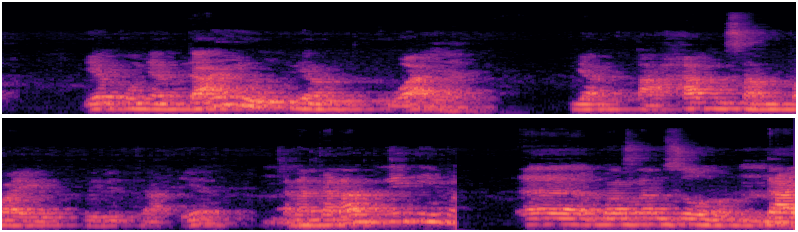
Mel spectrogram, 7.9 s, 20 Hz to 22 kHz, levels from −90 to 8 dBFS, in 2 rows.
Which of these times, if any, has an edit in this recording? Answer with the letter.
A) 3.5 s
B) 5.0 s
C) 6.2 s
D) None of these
C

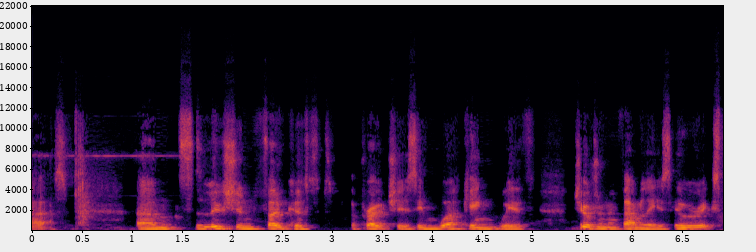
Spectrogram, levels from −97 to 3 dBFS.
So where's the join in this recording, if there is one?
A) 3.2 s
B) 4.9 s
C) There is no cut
C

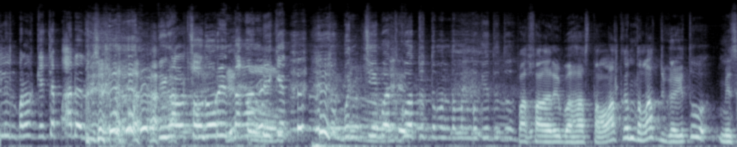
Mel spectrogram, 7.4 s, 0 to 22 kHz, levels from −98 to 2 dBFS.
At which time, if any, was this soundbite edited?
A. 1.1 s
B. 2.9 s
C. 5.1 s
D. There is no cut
C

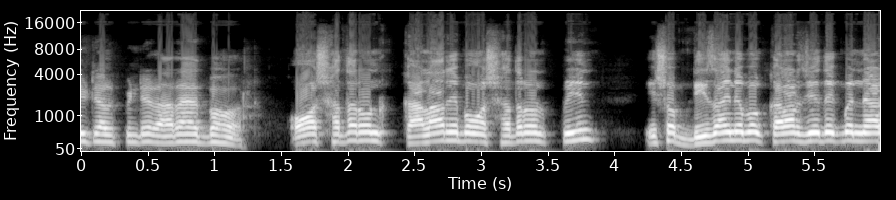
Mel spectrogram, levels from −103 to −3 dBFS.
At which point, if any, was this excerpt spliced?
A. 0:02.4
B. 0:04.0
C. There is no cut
C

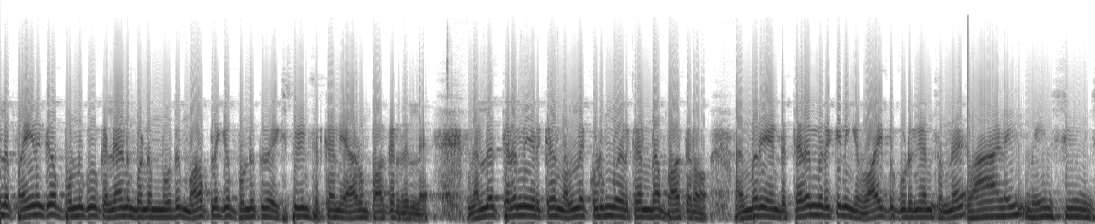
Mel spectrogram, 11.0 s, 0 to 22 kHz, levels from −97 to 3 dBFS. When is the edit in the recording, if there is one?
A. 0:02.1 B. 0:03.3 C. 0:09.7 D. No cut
C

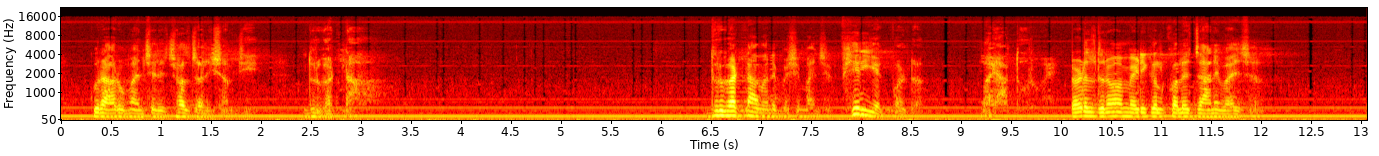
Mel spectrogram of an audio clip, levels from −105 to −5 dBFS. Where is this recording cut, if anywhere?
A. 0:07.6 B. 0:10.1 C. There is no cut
B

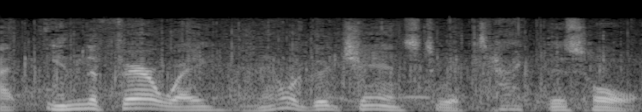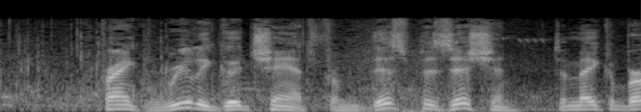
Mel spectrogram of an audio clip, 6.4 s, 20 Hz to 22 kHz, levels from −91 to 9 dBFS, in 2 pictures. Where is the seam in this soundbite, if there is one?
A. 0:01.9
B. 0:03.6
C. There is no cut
B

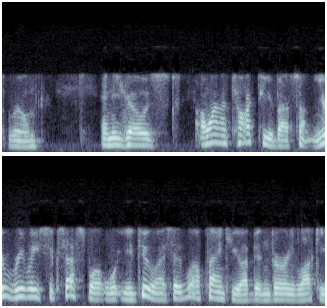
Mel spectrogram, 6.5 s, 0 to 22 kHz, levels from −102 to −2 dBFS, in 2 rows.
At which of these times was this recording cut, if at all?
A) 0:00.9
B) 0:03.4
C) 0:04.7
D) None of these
D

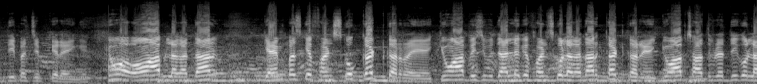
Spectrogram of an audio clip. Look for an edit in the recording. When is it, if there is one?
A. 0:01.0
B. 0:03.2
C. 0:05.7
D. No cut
A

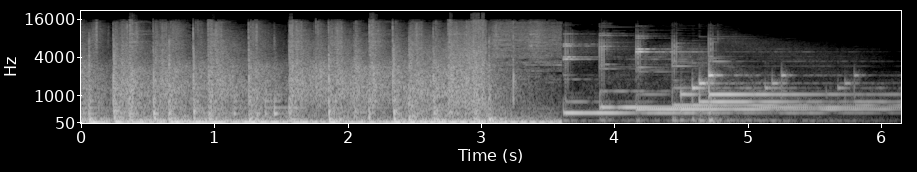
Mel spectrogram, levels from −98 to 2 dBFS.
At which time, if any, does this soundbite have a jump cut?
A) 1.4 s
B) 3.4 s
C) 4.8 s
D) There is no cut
B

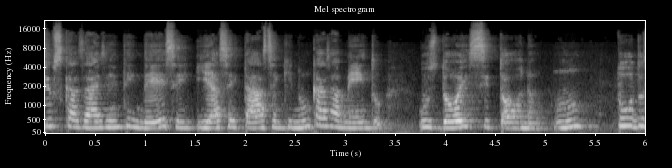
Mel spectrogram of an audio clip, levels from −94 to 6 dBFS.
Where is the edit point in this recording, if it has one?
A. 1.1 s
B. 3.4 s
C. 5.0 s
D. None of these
D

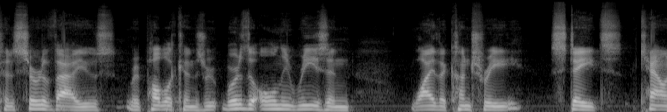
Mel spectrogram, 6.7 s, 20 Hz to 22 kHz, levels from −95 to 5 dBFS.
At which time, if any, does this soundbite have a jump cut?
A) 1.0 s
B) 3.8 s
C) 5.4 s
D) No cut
D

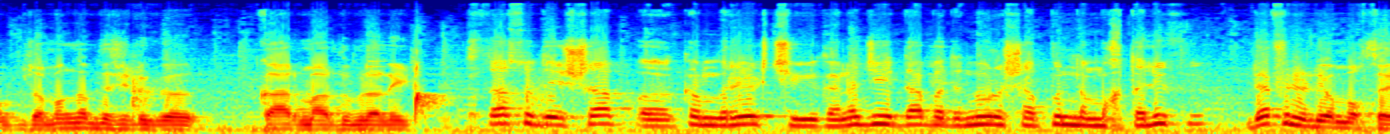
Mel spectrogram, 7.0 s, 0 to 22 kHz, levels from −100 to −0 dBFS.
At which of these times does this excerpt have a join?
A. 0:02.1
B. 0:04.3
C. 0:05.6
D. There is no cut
A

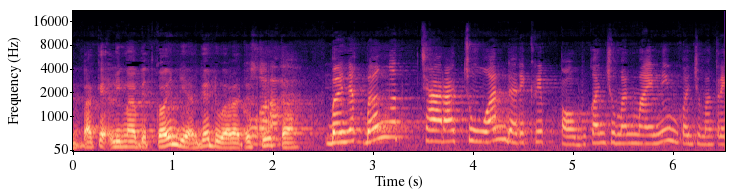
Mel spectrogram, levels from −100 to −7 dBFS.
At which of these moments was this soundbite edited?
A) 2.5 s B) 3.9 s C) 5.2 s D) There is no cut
A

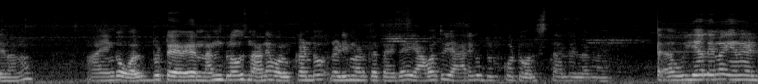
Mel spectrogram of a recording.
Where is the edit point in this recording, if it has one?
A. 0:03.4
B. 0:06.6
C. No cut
B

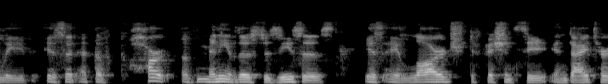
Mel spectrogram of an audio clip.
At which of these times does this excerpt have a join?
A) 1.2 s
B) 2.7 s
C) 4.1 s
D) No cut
D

